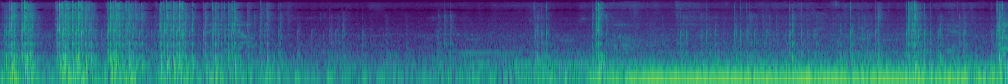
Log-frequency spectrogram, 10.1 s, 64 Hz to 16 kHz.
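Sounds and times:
bus engine and road rumble: 0.0s - 10.0s.

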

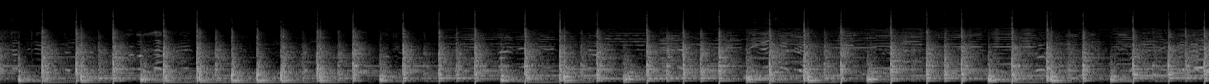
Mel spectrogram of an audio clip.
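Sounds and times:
quick steady drum beat: 0.0s - 12.0s.

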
